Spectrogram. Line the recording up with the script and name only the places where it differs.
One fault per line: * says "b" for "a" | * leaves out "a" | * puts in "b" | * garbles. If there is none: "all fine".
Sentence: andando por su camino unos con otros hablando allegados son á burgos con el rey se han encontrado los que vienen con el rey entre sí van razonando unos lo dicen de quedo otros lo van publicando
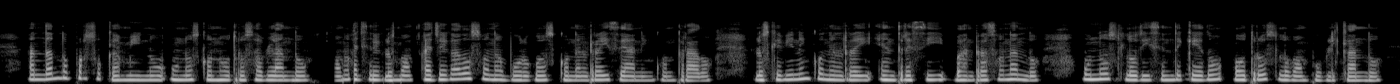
* garbles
